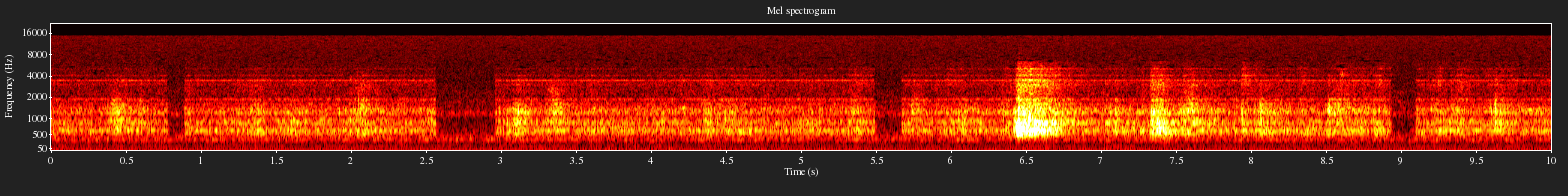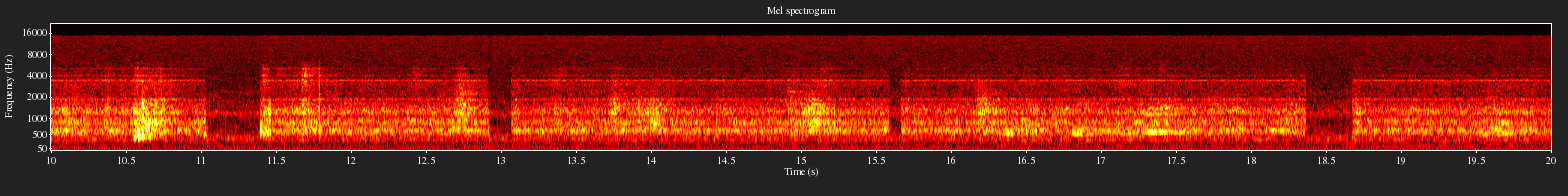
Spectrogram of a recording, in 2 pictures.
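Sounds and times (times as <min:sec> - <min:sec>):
baby monitor speaker hiss: 0:00.0 - 0:20.0.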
